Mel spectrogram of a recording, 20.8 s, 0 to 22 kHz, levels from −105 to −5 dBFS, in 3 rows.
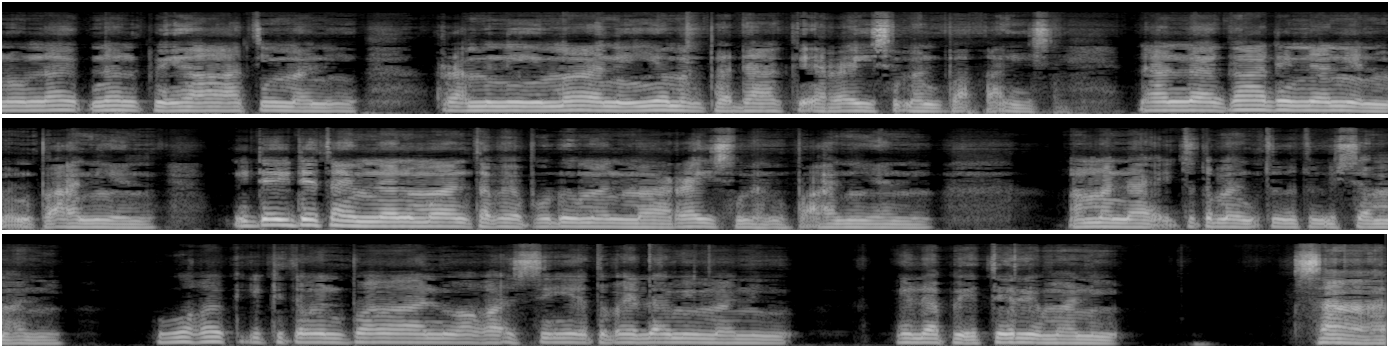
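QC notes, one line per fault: Throughout, HE-AAC compression: the speech sounds clearly coded, with s sounds coming out gritty, lispy and a bit metallic, and nothing at all above about 14.9 kHz. That's likely HE-AAC at a very low bitrate, something like 20 kbps. Only the lower band is properly coded. The treble is rebuilt by copying lower bands upward under a rough envelope, so the top end stays bright, but its harmonics don't line up with the real ones.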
